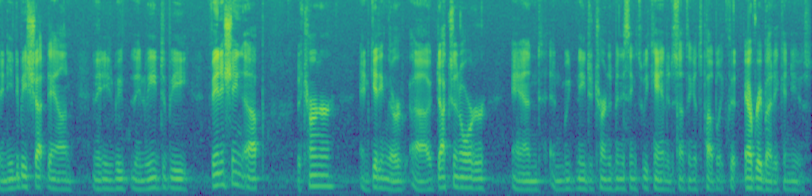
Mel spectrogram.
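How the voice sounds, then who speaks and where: Speaking with an American accent, a man has a fairly low pitch. His pace is fairly quick and his intonation fairly even. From Oklahoma. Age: 60s. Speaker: public commenter at a board meeting. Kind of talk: public comment. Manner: halting, many fillers and repeats.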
